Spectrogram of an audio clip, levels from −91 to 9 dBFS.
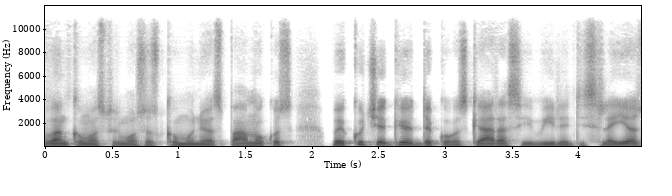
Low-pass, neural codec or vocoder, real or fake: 10.8 kHz; codec, 24 kHz, 0.9 kbps, WavTokenizer, large speech release; fake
